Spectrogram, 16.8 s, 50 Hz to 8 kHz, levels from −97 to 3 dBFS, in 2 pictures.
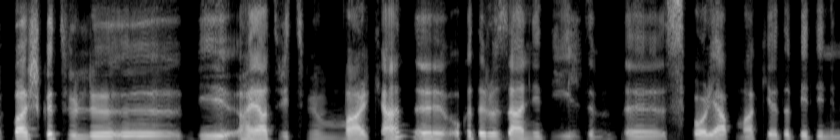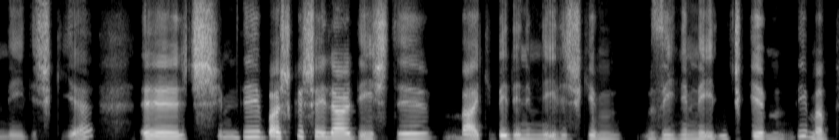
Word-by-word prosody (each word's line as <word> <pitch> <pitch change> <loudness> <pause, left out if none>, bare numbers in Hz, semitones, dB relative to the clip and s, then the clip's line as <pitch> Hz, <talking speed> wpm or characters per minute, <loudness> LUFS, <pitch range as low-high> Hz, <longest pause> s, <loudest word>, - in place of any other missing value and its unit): başka 185 +4 +6
türlü, 175 -5 -7
ü 160 -4 -1 0.2
bir 170 -1 -2
hayat 170 -2 +3
ritmim 155 -1 -18
varken, 160 - +2
eee, 170 -2 0
o - - -6
kadar 170 -3 -1
özenli 160 0 0
değildim, 155 - -19
eee, 140 0 -7
spor 145 -1 +1
yapmak 140 0 -2
ya 135 -1 -6
da 145 - -6
bedenimle 140 -1 -10
ilişkiye. 145 - -7 0.5
Eee, 180 0 +6
şimdi 270 +3 +1
başka 280 +2 +4
şeyler 245 -3 +4
değişti, 225 +1 -1
belki 210 -3 0
bedenimle 195 +1 -1
ilişkim, 180 0 -5 0.3
zihnimle 180 +1 -2
ilişkim 165 0 -3
Değil 315 -1 -6
mi? 175 -8 -2
170 Hz, 110 wpm, -26 LUFS, 155-190 Hz, 0.5 s, başka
